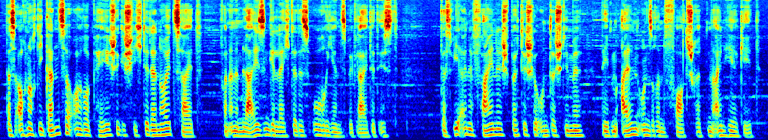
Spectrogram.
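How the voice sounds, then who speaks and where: Casting: actor as deliberate literary reader for radio drama, lowish male voice, faint music beneath. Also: close to an everyday voice. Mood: measured. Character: measured reader of a wry literary quotation. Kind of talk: literary quotation read in a radio play.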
